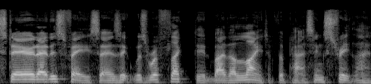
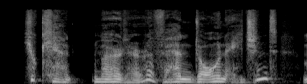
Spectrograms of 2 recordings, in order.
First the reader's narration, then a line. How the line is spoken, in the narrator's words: Margaret gasped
